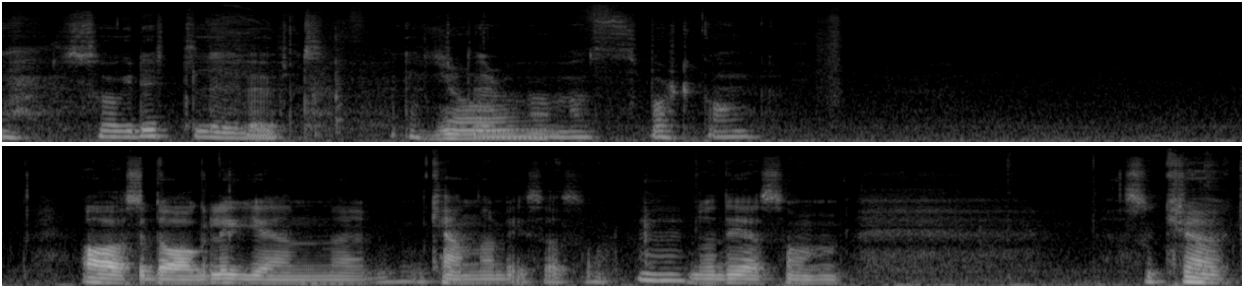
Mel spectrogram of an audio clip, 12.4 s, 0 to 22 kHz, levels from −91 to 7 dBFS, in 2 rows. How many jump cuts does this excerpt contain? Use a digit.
2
